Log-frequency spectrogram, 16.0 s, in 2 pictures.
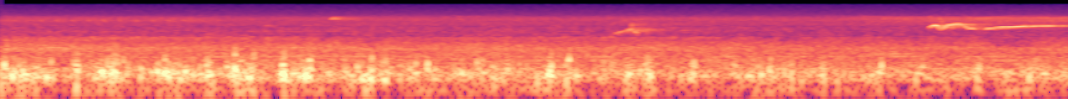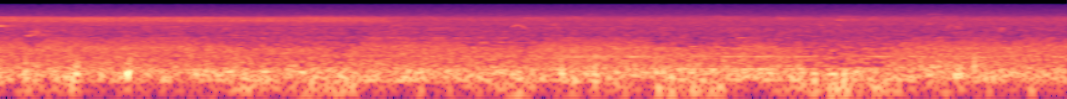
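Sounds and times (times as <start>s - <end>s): bird whistling slurred note: 7.0s - 8.3s.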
